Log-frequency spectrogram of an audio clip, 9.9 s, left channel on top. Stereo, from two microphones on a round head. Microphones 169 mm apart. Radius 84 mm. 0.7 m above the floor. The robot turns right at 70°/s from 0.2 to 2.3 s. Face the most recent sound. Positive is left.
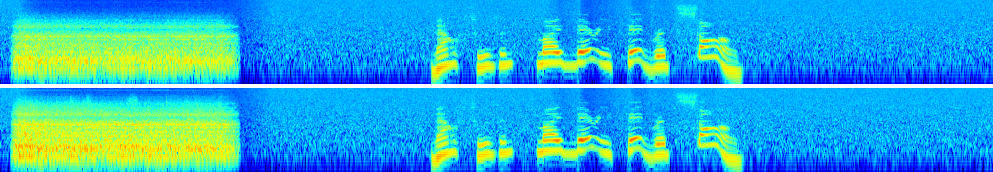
turn(degrees=5)  # may be behind; listen again after turning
